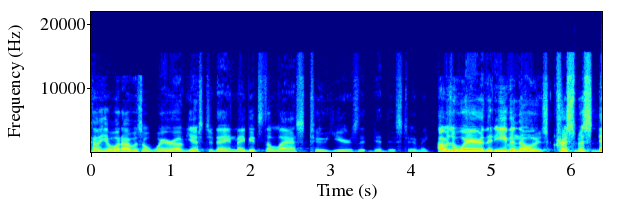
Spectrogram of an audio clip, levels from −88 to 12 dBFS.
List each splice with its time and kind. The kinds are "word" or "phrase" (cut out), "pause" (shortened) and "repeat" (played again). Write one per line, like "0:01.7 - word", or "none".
0:04.3 - pause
